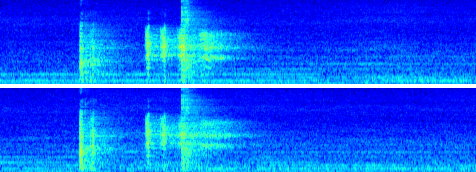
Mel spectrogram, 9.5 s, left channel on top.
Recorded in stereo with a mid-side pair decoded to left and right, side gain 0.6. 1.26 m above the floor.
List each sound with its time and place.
1.6 s laughter: 40° right, 1.3 m; by 4.5 s 70° left, 1.3 m
3.6 s writing: 15° left, 1.5 m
